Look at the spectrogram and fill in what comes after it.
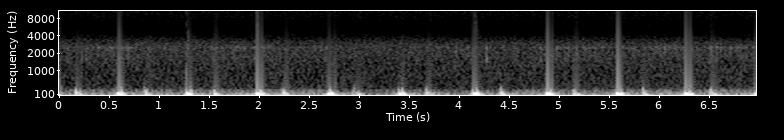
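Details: Resting heartbeat recorded while sitting at a desk: low thumps about 85 a minute with an uneven rhythm, some beats early or missing, an irregular skipping heartbeat with skipped beats.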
